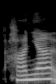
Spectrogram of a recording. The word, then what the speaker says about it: Hanya: A Little Life by Hanya. Is that how I say her name? – Yes, I believe it is.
